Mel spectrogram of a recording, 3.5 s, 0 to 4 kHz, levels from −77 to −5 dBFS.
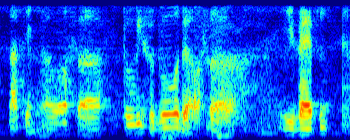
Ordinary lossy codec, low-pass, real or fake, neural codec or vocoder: none; 3.6 kHz; fake; codec, 44.1 kHz, 2.6 kbps, DAC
